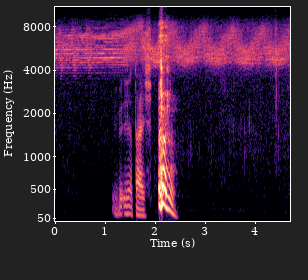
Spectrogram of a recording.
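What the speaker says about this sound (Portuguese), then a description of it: "Cigarra cantando, não sei se vocês estão escutando." A cicada sings in a steady, continuous high drone in summer, running throughout while someone speaks briefly in the foreground.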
